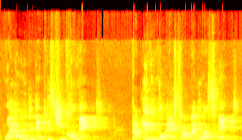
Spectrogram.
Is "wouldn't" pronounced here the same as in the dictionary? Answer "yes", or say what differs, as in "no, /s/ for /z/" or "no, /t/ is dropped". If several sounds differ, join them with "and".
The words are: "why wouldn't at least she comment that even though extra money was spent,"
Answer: no, /n/ is dropped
